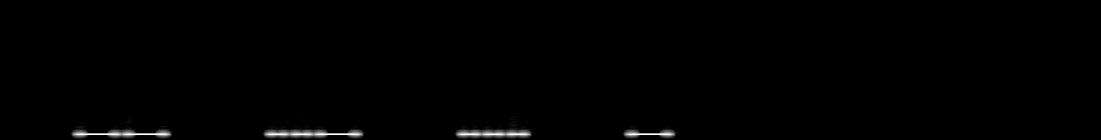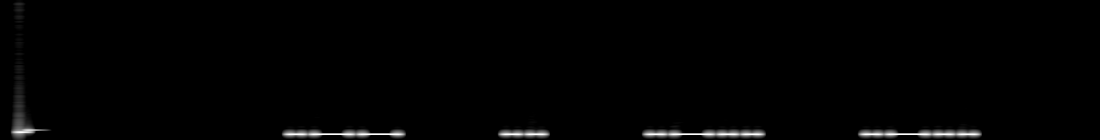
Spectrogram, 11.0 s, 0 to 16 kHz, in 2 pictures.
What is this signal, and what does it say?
Morse code, heard as a keyed tone, about 20 wpm, spaced as for 11 wpm, 700 Hz. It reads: MUST WILL
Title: 3x Character Spacing - Top 200 Words - 20wpm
